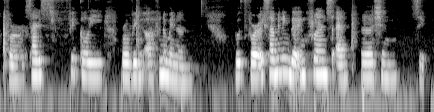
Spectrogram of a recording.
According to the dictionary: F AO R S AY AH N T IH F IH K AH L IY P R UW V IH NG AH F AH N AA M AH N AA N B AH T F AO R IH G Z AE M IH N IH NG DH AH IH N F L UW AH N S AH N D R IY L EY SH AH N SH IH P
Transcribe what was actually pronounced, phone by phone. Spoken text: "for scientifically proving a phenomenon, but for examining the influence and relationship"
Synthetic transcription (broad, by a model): F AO R S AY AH T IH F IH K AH L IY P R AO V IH NG AH F AH N AA M AH N AA N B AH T F AO R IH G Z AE M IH N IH NG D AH IH N F L UW AH N S AH N D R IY L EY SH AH N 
